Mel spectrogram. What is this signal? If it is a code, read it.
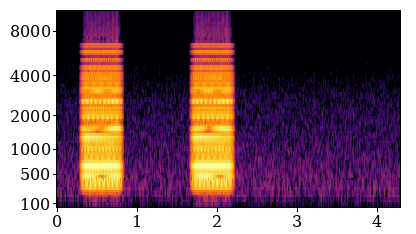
Train horn signal, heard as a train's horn. 2 short. On North American railways: a signal is acknowledged.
